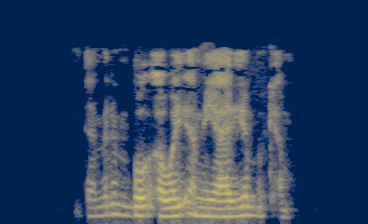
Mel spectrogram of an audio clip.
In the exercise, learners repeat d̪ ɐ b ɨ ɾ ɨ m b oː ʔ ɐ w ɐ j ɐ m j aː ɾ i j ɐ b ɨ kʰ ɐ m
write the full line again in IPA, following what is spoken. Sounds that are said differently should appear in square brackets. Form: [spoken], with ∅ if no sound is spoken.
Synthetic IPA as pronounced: d̪ ɐ [m] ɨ ɾ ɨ m b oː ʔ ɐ w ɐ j ɐ m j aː ɾ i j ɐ b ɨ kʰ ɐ m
